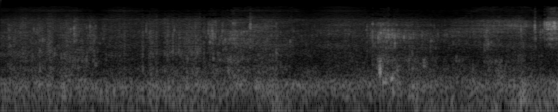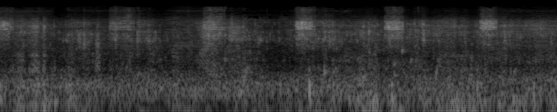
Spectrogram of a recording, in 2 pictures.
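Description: Steady low rumble of wind on the microphone, with scattered faint clicks and rustles from the camera being moved.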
